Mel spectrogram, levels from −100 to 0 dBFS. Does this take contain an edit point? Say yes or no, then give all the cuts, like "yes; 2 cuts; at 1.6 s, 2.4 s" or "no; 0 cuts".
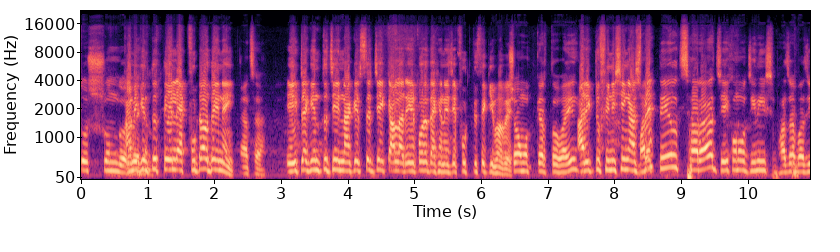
no; 0 cuts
